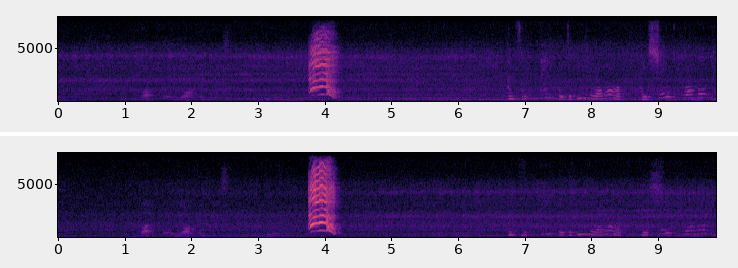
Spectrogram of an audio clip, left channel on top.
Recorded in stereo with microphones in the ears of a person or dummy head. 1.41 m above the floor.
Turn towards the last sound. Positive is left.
turn(degrees=65)  # may be behind; listen again after turning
